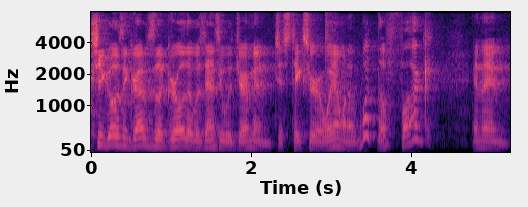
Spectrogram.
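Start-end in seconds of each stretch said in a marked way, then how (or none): 3.4-4.3 high-pitched retold bafflement; high, puzzled protest at normal volume; baffled. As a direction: exclaim it high in mock disbelief. Retells reaction to her leaving.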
